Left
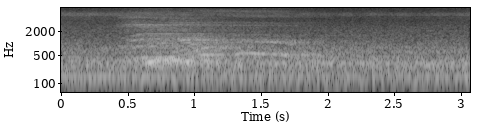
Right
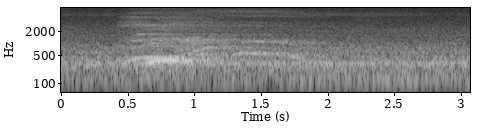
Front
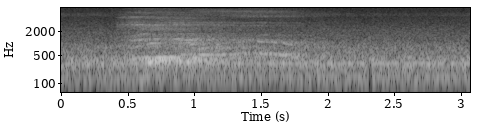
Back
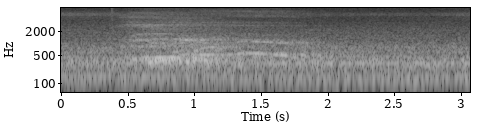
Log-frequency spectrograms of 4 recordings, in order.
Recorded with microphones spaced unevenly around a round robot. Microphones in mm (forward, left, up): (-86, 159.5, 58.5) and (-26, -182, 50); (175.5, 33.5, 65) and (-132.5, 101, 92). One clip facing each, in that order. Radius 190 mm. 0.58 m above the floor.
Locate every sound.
0.4 s breathing: 55° left, 4 m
